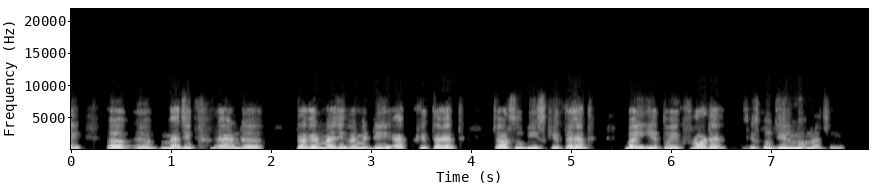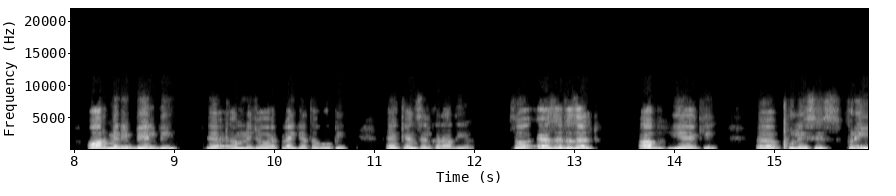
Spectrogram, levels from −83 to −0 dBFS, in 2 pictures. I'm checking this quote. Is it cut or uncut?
uncut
